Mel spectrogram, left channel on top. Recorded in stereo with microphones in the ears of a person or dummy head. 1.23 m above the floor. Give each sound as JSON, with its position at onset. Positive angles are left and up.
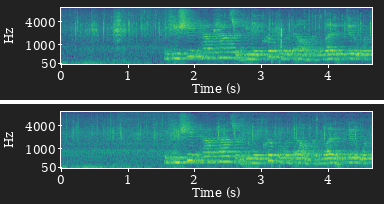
{"t": 1.6, "sound": "a woman speaking", "side_deg": 50, "distance_m": 1.1}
